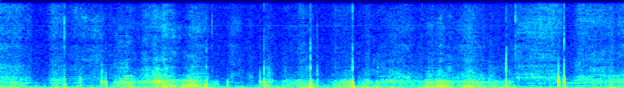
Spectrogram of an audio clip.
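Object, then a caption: Kraft cardboard mailer box. Long nails scratch across the surface of a kraft cardboard mailer box, producing a continuous soft, papery rasp with faint low rumble. Short brighter scrapes and taps punctuate the steady scratching at an uneven pace.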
